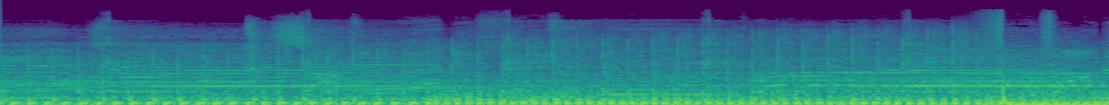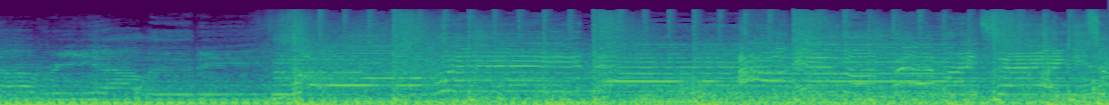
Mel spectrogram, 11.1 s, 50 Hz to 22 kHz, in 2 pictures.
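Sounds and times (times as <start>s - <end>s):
background music: 0.0s - 11.0s
quad bike engine running: 0.0s - 11.0s.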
